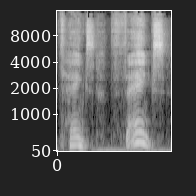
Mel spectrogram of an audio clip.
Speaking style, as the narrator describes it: stammered Annie

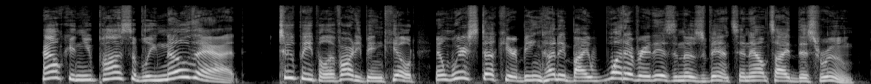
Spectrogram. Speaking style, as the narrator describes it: Phyllis cried out

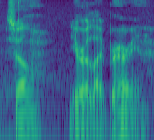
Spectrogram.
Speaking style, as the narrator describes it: Quinn asked

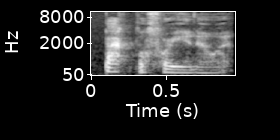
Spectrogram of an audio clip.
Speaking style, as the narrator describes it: whispered

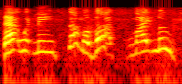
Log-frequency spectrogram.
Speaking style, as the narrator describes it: One said quietly for fear of being rejected

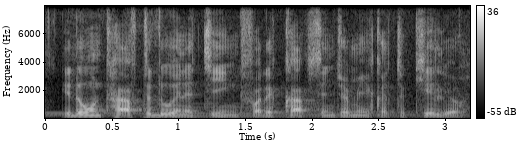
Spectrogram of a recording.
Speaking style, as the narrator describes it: he said

